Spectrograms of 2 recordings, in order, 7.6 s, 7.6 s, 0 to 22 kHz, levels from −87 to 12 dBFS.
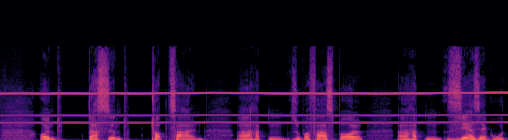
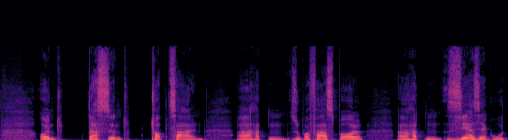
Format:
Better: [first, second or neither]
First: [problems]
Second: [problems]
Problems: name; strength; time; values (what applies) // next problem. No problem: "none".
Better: second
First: high-pitched whine; loud; throughout; 7.5 kHz, 9 dB below the speech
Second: none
